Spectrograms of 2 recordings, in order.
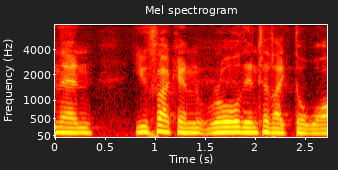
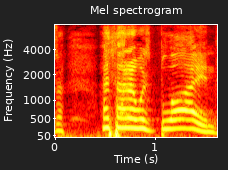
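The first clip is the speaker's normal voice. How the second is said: imitated angry yelling; 9 semitones higher, 6 dB louder than usual. Victim telling pranksters off after the scare, mock outraged yell. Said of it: "he's, like, yelling and swearing at us".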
